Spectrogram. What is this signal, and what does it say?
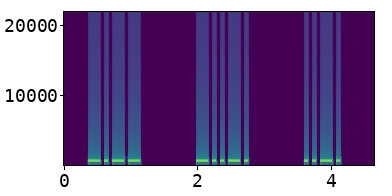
Morse code, heard as a keyed tone, about 20 wpm, spaced as for 8 wpm, 700 Hz. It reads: Y/F
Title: 178 Lesson 29e - Slash - Three Characters 20wpm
